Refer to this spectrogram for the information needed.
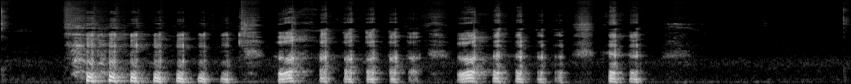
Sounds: Laughter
